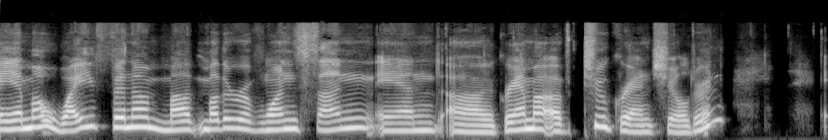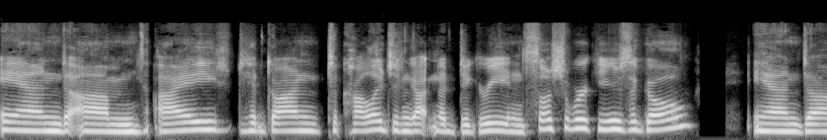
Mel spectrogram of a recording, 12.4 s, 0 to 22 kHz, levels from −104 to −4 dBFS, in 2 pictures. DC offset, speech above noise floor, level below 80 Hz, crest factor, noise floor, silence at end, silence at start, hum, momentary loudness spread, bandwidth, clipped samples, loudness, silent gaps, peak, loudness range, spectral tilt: under 0.1%; 35 dB; -68 dBFS; 12 dB; -54 dBFS; 0 s; 0 s; none; 5 LU; 12.5 kHz; under 0.1%; -19 LUFS; none; -6 dBFS; 2 LU; -5 dB/octave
